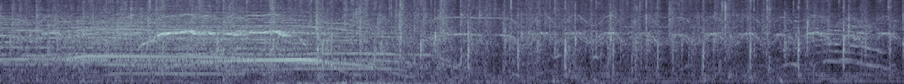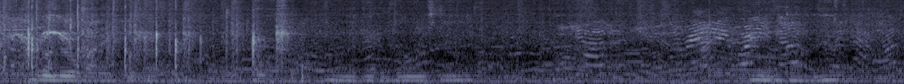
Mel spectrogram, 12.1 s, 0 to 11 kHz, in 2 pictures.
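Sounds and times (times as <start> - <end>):
large outdoor crowd applause and cheering for seniors on a field: 0.0 - 6.8
crowd whistles: 0.2 - 6.7
chatter from a large gathering outdoors: 2.0 - 12.0.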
